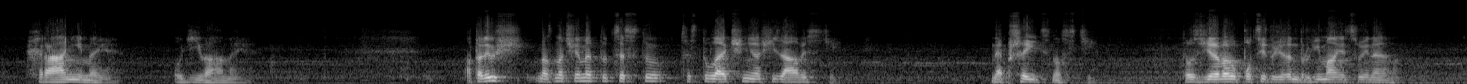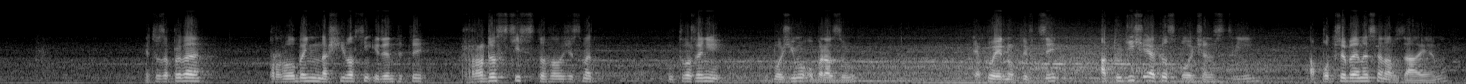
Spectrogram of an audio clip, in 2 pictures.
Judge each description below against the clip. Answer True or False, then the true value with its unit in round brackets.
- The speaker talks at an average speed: False (100 wpm)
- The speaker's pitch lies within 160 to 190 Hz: False (115 Hz)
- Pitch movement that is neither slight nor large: False (7.5 semitones)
